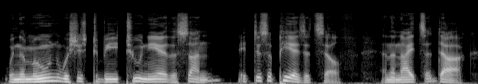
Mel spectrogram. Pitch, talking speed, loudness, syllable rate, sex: 120 Hz, 225 wpm, -18 LUFS, 5.3 syllables/s, male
